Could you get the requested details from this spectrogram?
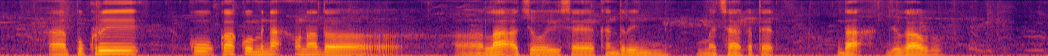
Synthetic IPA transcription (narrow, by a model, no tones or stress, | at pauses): pukʰɾi | kɔkakɔminaʔɔnadɔ | laʔət͡ʃojsajkʰənd̪ɾiŋmat͡ʃʰakatet̪̚daʔd͡ʒɔɡaw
